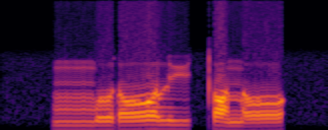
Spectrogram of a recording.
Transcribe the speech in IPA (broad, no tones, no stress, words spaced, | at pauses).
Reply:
mːo ɾɔːlyː t̪ɒnɔː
